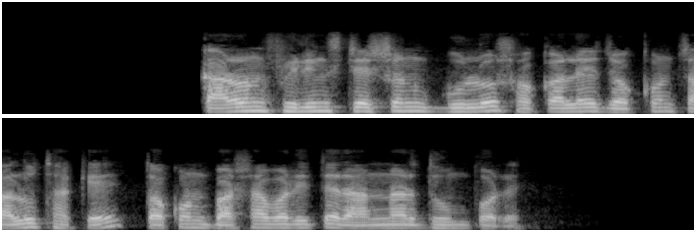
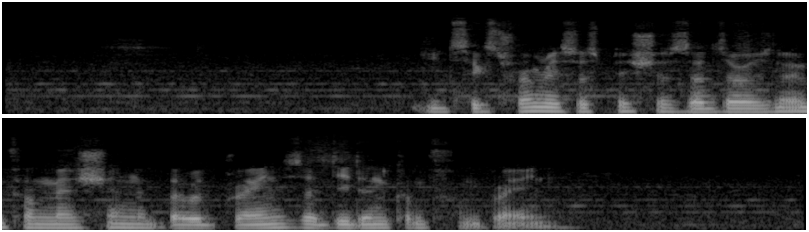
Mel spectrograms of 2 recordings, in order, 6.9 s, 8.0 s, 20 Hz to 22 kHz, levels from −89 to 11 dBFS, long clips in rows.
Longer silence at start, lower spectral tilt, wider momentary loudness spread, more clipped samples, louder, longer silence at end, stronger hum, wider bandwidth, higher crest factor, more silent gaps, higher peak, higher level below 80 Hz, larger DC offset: second, 1 s vs 2.05 s; first, -8.5 dB/octave vs -7 dB/octave; second, 7 LU vs 10 LU; neither; first, -17 LUFS vs -34 LUFS; second, 0.85 s vs 1.15 s; neither; second, 6.8 kHz vs 11.5 kHz; about the same, 16 dB vs 18 dB; neither; first, -2 dBFS vs -16 dBFS; first, -58 dBFS vs -70 dBFS; neither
